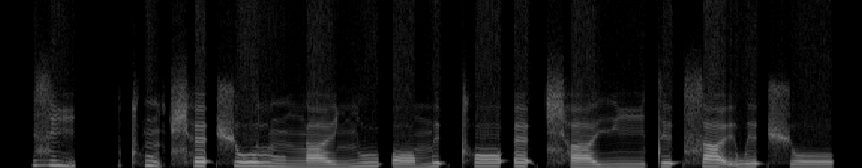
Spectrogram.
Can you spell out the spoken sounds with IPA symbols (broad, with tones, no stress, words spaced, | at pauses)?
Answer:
zḭ˦˨ | tʰũ˦˨ t͡ɕʰɛ˦ʔʃo˦ lũ˨ŋa˨ɪ̯ɲu˦ ʔɔ˨mɪ˦ʔtʰɔ˦ ʔɛ˦ʔt͡ɕʰä˨ ji˨tɪ˦ʔsʰa̰˦˨ɪ̯wɪ˦ʔ ʃo˨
